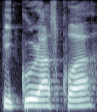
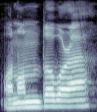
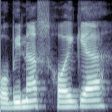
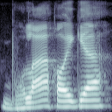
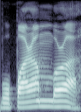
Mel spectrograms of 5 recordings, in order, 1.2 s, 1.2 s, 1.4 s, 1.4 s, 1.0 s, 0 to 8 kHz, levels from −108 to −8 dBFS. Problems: constant background noise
